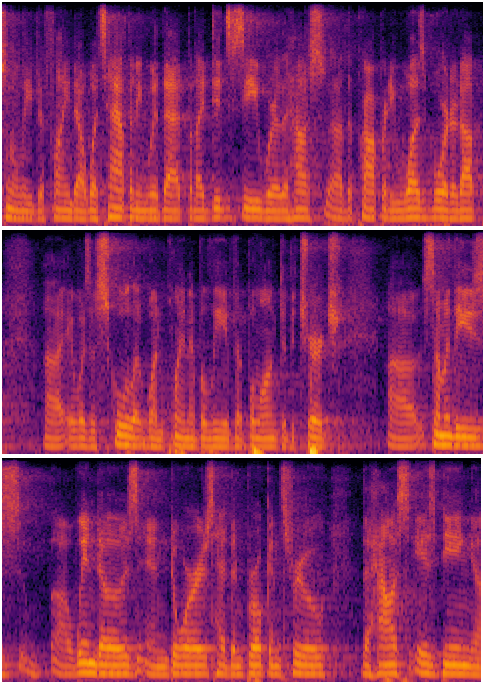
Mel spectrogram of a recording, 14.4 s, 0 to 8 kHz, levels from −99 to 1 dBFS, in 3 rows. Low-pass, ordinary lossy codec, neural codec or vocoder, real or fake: 7.2 kHz; Opus, 16 kbps; none; real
